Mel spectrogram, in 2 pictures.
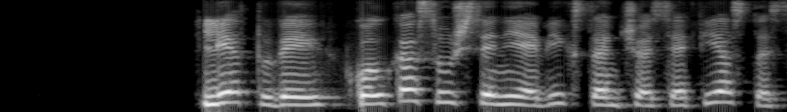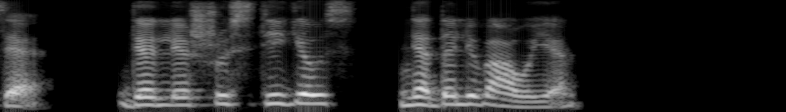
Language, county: Lithuanian, Panevėžys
